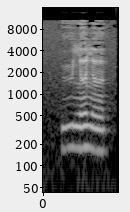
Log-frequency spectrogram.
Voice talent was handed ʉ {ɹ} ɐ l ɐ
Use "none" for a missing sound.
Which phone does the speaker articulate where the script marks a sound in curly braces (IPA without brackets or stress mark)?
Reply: l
